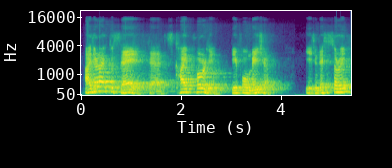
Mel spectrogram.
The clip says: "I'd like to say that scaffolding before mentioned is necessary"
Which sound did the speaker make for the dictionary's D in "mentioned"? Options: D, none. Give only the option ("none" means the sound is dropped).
none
